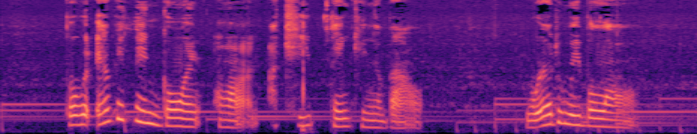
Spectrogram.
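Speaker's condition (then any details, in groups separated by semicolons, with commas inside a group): No condition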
